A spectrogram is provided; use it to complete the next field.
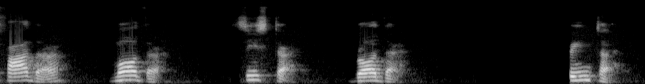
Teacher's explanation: So the schwa sound is realized mostly where we have ER at the end of words. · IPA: /ə/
